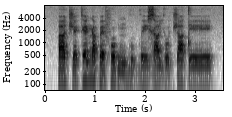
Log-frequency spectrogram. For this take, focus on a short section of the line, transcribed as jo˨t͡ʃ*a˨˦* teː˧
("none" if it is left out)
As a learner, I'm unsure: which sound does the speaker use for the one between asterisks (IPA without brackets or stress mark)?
a˦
